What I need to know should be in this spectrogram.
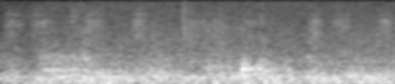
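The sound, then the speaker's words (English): Pen or pencil scratching on paper as people write a word, a faint, steady scratching that runs through the whole stretch with small irregular strokes. “I want you to write the word spotlight.”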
